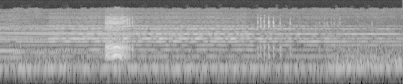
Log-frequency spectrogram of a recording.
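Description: A steady, sustained music drone, over which a man cries out twice in short, hoarse, breathy bursts.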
